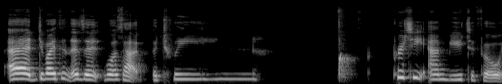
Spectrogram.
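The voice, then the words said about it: Common southeast English accent, monotonous. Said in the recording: “I think my accent is very, very common... I'm like more southeast than that... Your tone is monotonous.”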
